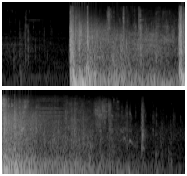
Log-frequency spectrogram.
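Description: A grenade explodes with a loud boom that rumbles away.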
